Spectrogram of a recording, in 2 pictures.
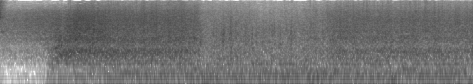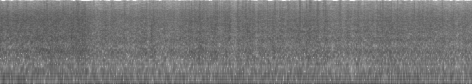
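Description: Rocket engine firing on a test stand: a loud, steady roar starts about a second in, and a deep rumble underneath grows stronger about seven seconds in. Nearby it is the loudest sound you could possibly conceive.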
